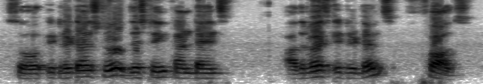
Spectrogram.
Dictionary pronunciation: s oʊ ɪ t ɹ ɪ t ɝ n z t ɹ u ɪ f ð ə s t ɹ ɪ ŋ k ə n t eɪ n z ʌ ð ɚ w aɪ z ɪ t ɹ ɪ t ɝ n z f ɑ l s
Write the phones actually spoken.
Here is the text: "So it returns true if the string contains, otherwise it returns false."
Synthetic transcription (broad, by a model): s oʊ ɪ t ɹ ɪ t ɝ n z t u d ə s t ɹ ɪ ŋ k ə n t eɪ n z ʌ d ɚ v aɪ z ɪ t ɹ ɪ t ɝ n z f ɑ l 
